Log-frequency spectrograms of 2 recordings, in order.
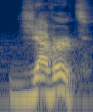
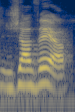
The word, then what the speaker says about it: Javert: Javert. Okay. I call him Javert. That's how he's spelled. It's spelled Javert. I understand, but it's French. Javert.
